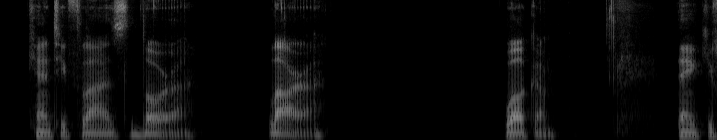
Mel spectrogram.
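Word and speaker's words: Cantinflas: I got the pronunciation here. Thank you very much. Where is it? Kantiflas. Kantiflas.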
